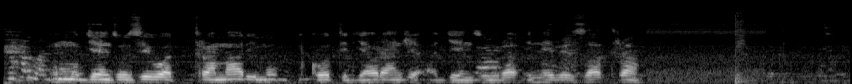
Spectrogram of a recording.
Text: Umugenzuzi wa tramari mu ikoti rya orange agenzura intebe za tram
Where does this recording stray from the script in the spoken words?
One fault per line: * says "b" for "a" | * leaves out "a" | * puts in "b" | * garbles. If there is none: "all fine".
all fine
